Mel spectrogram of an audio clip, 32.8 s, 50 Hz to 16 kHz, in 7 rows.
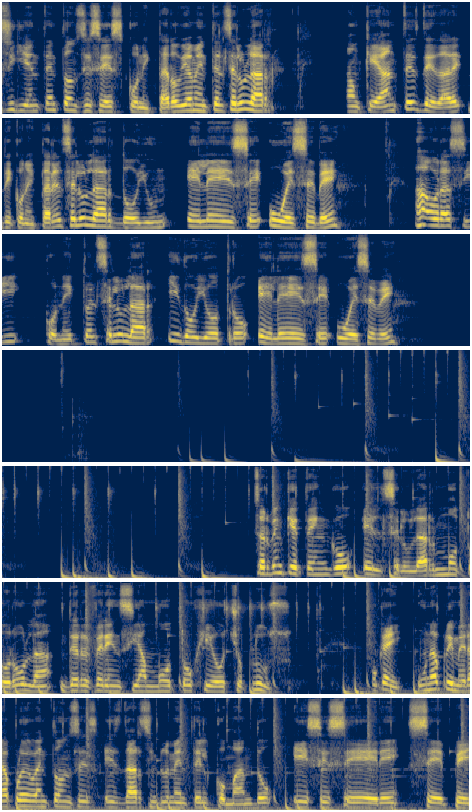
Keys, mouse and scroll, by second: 0.3-3.3 typing, 3.4 Return, 16.5 click, 17.5-19.4 typing, 19.8 Return, 22.2-24.2 drag, 25.7 click, 26.3-27.6 typing, 26.5 click, 29.8-30.6 typing, 31.6 Return.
